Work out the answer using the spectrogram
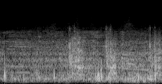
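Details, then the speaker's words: Loose dull clunks, about five in under two seconds, as one rear wheel of a jacked-up Nissan 350Z convertible drift car with a welded diff is rocked by hand; play shows at the axle before the other wheel moves, and the owner suspects a broken weld or cracked part. "Hear that play? And you can see it in the axle right there, so watch. There's this play."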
